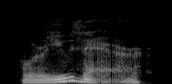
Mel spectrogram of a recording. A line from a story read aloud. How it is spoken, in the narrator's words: He asked quietly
